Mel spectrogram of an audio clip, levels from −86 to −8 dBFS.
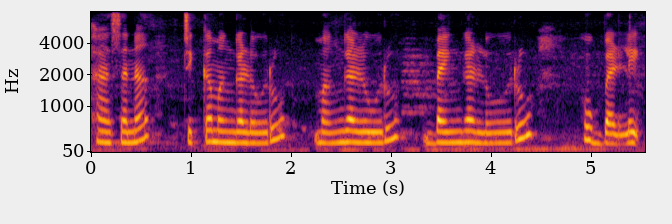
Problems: none marked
